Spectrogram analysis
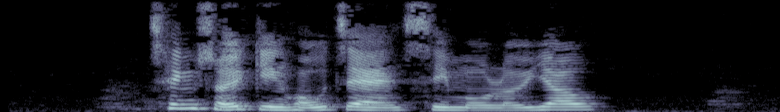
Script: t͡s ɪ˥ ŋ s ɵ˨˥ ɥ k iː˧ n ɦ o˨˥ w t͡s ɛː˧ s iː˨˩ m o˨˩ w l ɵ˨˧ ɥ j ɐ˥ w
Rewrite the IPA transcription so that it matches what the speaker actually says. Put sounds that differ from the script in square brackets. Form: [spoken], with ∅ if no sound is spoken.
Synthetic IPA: [t͡sʰ] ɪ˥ ŋ s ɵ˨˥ ɥ k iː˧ n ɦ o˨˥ w t͡s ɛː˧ s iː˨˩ m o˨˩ w l ɵ˨˧ ɥ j ɐ˥ w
